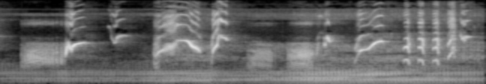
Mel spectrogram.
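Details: Myna chattering nonstop, mixing harsh rasping squawks with sharp rising whistles and quick clicking notes, over a steady low hum in the background.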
